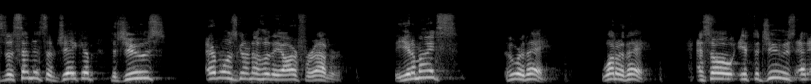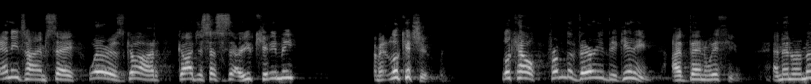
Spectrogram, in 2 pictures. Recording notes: Preached at St Paul Lutheran Church , Rockford, Illinois on December 5, 2021.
